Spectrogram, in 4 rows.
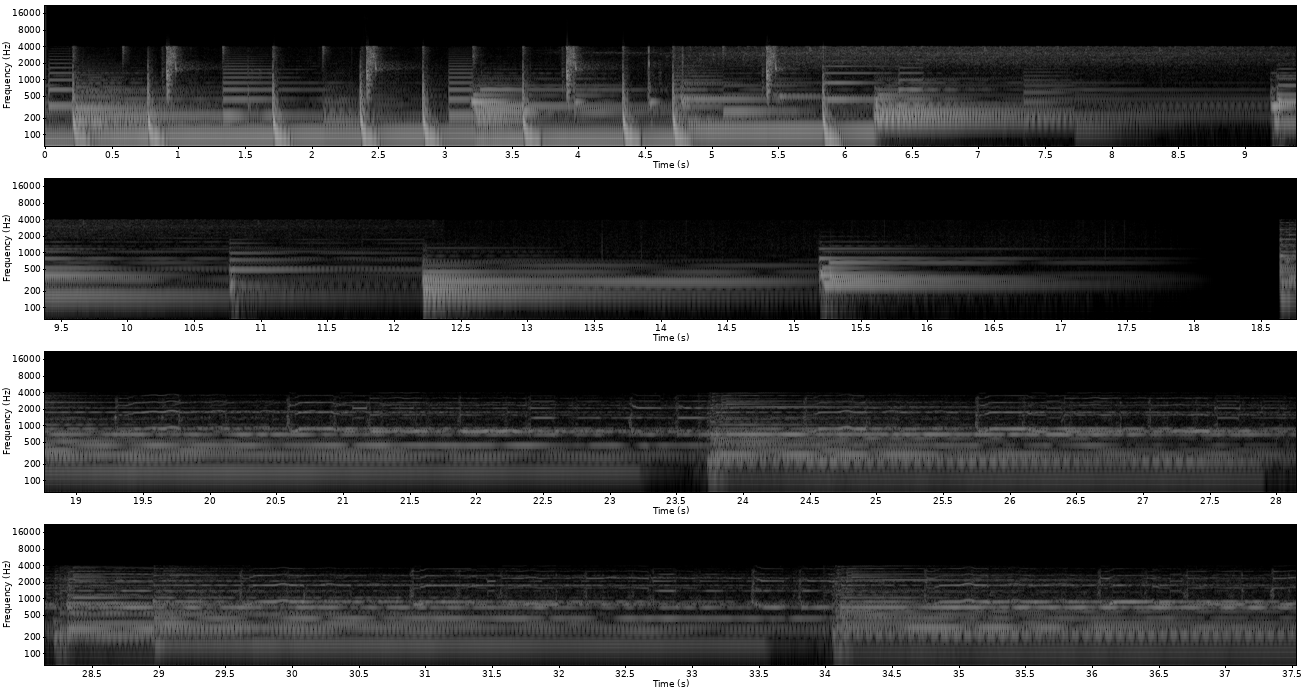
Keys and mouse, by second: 8.9-10.7 drag, 25.2-30.1 drag, 30.8 click, 31.9-34.3 drag, 35.4-37.5 drag.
